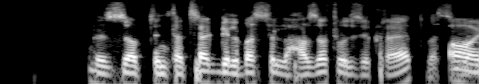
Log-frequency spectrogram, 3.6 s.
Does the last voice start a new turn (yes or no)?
yes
